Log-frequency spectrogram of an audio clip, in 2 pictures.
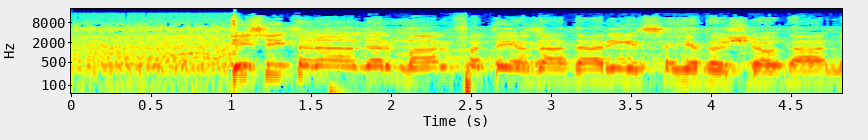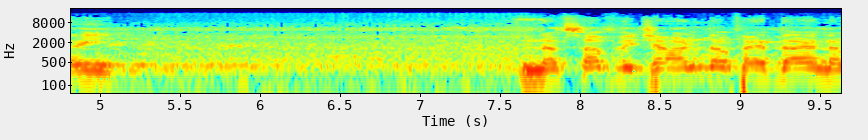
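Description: A middle-aged man speaks passionately into a microphone over loudspeakers.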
